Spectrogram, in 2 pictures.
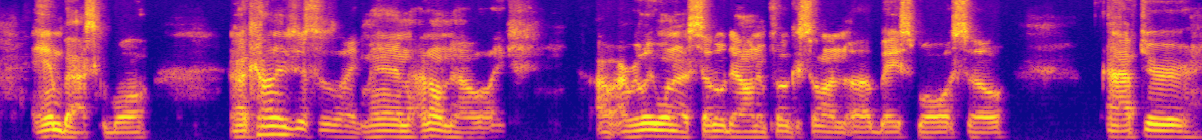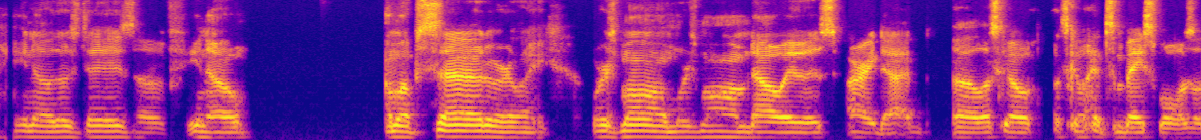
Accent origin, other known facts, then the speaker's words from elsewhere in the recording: Clarksville, Tennessee, United States; I'm from Clarksville, Tennessee, born and raised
